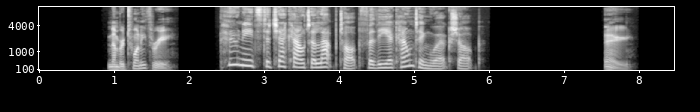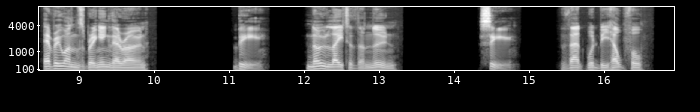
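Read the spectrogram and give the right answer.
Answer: A: Everyone's bringing their own.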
